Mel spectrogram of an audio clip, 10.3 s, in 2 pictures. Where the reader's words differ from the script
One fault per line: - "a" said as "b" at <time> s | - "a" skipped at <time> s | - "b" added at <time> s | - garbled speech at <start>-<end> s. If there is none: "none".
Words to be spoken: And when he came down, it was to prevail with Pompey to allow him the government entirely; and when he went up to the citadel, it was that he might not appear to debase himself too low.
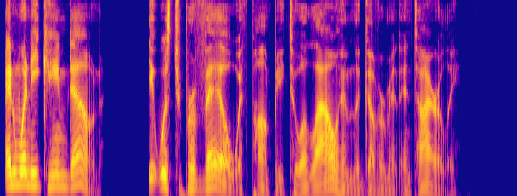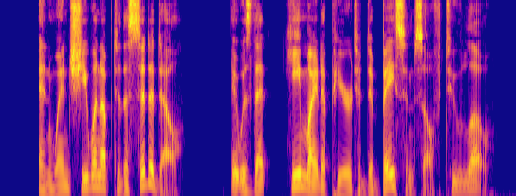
- "he" said as "she" at 5.8 s
- "not" skipped at 8.4 s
